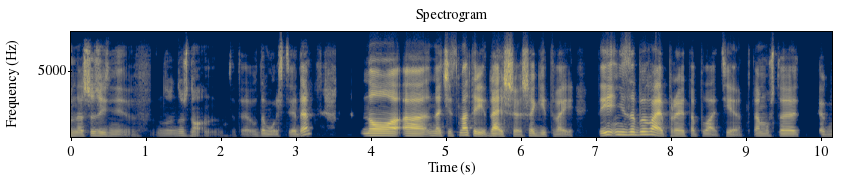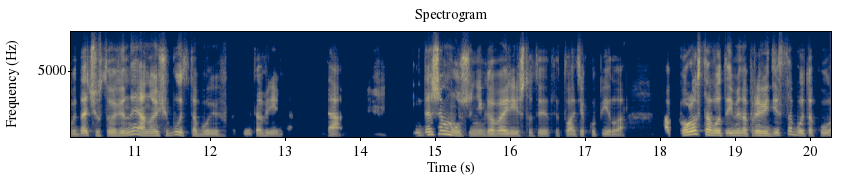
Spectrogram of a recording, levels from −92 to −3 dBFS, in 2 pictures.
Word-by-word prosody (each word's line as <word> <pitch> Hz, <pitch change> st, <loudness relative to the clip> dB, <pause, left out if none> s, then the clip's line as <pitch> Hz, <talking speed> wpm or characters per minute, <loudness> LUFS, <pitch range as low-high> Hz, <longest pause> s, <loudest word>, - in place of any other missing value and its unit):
в -, -, -9 dB
нашей 130 Hz, +3 st, +1 dB
жизни 125 Hz, -3 st, -6 dB, 0.4 s
ну 135 Hz, 0 st, -18 dB
нужно 145 Hz, -, -6 dB
вот 365 Hz, -, -26 dB
это -, -, -16 dB
удовольствие, -, -, -7 dB
да, -, -, +4 dB, 0.7 s
но, 155 Hz, -1 st, +6 dB
э, 140 Hz, -2 st, +6 dB
значит 140 Hz, -2 st, +2 dB
смотри 180 Hz, +2 st, +3 dB
дальше -, -, +6 dB
шаги 130 Hz, -3 st, 0 dB
твои. -, -, -6 dB, 0.4 s
Ты 205 Hz, +5 st, +5 dB
не 210 Hz, -1 st, -1 dB
забывай 210 Hz, +2 st, +5 dB
про 135 Hz, -, -1 dB
это 125 Hz, -, -5 dB
платье, -, -, -7 dB
потому 135 Hz, 0 st, -7 dB
что 135 Hz, -, -5 dB
это, 130 Hz, -1 st, 0 dB, 0.2 s
как 115 Hz, -, -10 dB
бы, 125 Hz, +2 st, -13 dB
да, 120 Hz, -, +2 dB
чувство 150 Hz, -2 st, -3 dB
вины, 170 Hz, -, -3 dB
оно 150 Hz, 0 st, -3 dB
еще 155 Hz, +2 st, -2 dB
будет 195 Hz, +2 st, -4 dB
с -, -, -18 dB
тобой 125 Hz, -3 st, -10 dB
в 120 Hz, +2 st, -23 dB
какое-то 130 Hz, +2 st, -11 dB
время, 125 Hz, -2 st, -11 dB, 0.6 s
да. -, -, -3 dB, 1.0 s
И 180 Hz, -, -13 dB
даже 210 Hz, +7 st, +2 dB
мужу 150 Hz, -, -2 dB
не 135 Hz, -, -8 dB
говори, 130 Hz, -1 st, -1 dB
что 130 Hz, -, -3 dB
ты 130 Hz, -, -13 dB
это 130 Hz, -2 st, -15 dB
платье -, -, -8 dB
купила, -, -, -13 dB, 0.5 s
а 155 Hz, -, -3 dB
просто 205 Hz, +2 st, +2 dB
вот 170 Hz, -2 st, -1 dB
именно 160 Hz, -3 st, -2 dB
проведи 155 Hz, -1 st, -2 dB
с -, -, -12 dB
собой 190 Hz, -8 st, -6 dB
такую 150 Hz, +2 st, -9 dB
150 Hz, 170 wpm, -24 LUFS, 130-175 Hz, 1.0 s, но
